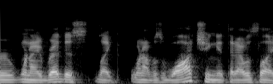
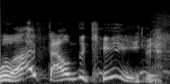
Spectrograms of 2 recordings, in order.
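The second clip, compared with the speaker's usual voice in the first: mock, weirdly excited, very high, swooping, sing-song voice; 12 semitones higher than usual. Retelling what he says after Quinn's question, a weirdly excited line. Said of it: "he says in a really weirdly excited tone of voice".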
